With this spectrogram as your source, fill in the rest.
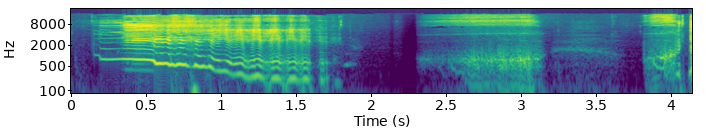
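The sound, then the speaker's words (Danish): A person imitates a goat with a loud, quavering bleat that slides downward in pitch, followed by a breathy, snorting sound and a short burst of noise at the end. “Det er en ged, der går gennem rosten her.”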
